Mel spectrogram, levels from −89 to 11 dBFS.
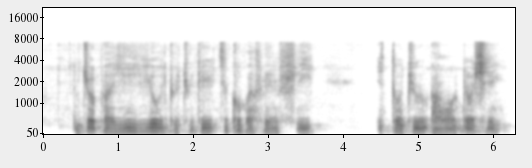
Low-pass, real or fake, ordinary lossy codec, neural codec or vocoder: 7.2 kHz; fake; MP3, 64 kbps; codec, 24 kHz, 1 kbps, SNAC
